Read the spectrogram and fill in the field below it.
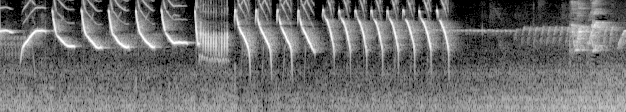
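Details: Canary in cenkok style delivers slow, ringing downslurred whistles, then a burst of quick falling sweeps, a thin sustained tone and a short buzzy flourish.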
